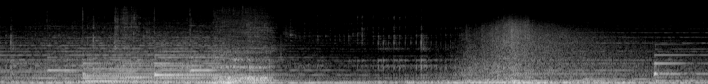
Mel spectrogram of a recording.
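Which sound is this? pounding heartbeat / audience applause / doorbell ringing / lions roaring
lions roaring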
